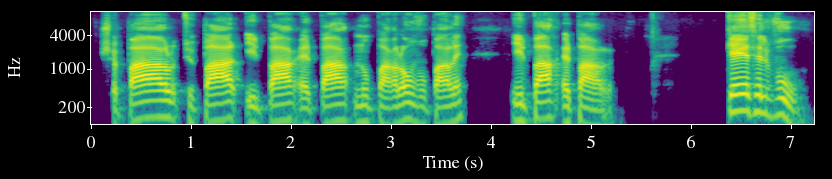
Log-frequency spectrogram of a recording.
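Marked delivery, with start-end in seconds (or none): 0.1-5.2 "Je parle" dicho con cada pronombre marcado; conjugación modelo en francés. Shown as a demonstration. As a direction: recita la conjugación con claridad. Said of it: "fundamental decir". (el profesor recita la conjugación completa de "parler")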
